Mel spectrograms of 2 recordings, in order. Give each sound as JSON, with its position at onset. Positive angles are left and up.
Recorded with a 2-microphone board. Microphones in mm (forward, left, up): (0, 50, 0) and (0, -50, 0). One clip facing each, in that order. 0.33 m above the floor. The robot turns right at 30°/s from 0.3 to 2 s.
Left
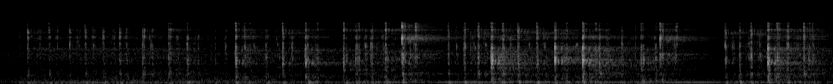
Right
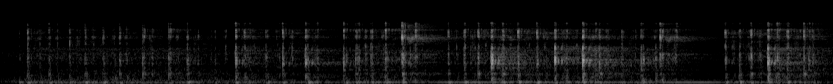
{"t": 0.2, "sound": "typing on a keyboard", "side_deg": -65, "distance_m": 0.5}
